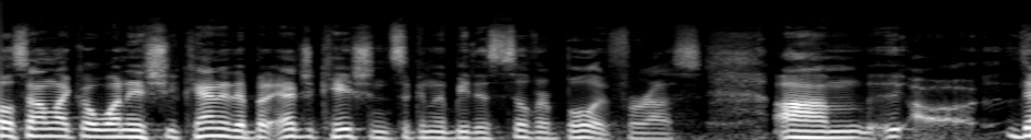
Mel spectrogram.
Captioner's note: none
